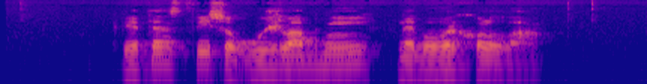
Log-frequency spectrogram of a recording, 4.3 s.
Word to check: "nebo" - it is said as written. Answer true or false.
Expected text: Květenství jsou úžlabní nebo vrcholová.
true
